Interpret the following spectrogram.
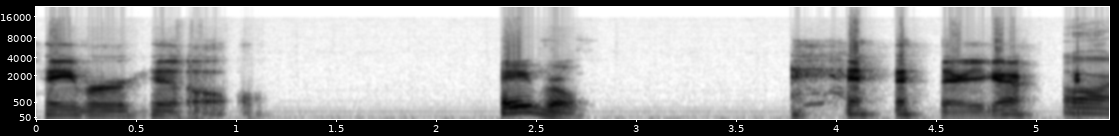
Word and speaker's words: Haverhill: And how do you pronounce Haverhill? Haverhill.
